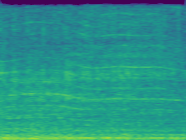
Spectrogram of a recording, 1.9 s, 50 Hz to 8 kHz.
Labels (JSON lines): {"label": "anthrophony, boat engine", "recorder": "SoundTrap 500"}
